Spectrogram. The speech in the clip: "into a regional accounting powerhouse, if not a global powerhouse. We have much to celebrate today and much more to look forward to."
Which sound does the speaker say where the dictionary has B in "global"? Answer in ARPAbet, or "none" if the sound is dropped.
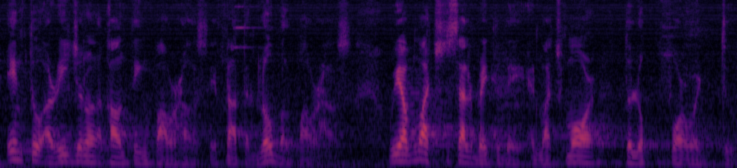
B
